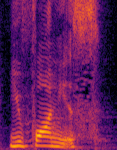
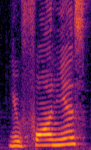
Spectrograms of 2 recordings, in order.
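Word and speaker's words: euphonious: आई ओ यू एस यूफोनियस यूफोनियस इ यू को हम यू में पढ़े और ये फनी ियस यूफोनियस ओके चलिए आगे देखते हैं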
